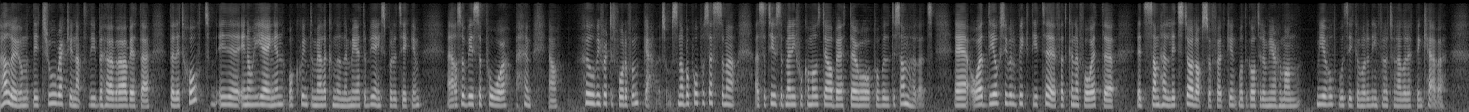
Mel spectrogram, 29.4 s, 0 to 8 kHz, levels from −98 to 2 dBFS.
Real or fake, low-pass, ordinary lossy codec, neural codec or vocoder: fake; 7.2 kHz; none; codec, 16 kHz, 0.2 kbps, FocalCodec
